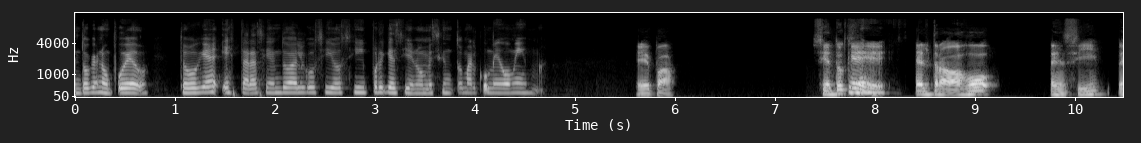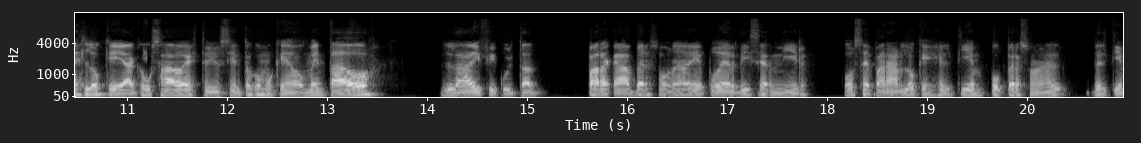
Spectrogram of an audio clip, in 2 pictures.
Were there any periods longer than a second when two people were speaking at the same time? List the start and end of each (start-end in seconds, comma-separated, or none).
none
